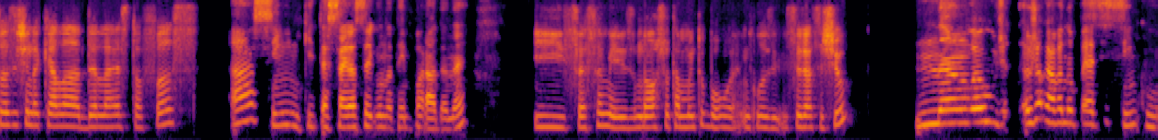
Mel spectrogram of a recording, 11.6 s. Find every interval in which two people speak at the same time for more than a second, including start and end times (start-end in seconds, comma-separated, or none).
none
